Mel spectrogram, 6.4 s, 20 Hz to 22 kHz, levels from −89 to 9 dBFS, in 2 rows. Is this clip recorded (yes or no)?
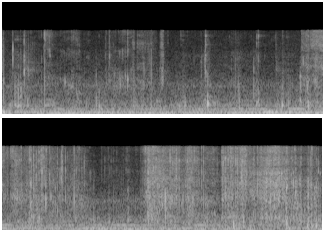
yes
